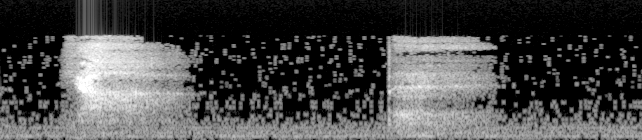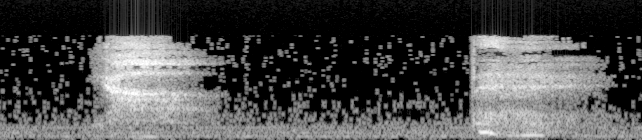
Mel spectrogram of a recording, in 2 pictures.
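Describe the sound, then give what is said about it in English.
Four slow, deliberate breaths, each a soft airy rush with a gentle swell, spaced about every two and a half seconds, quiet, a voice breathing so that it echoes the name of God, Yahweh. “And Greg Laurie at Creation struck me one year when he said, the name of God, Yahweh, sounds a lot like breathing, doesn't it?”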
